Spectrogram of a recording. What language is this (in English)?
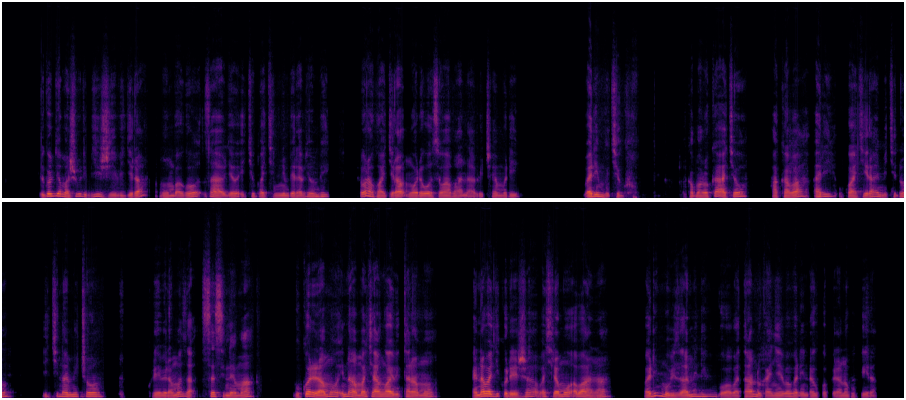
Kinyarwanda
